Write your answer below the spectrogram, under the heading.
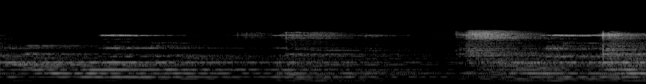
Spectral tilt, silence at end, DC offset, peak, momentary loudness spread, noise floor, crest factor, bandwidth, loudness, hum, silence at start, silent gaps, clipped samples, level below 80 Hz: -2.5 dB/octave; 0 s; under 0.1%; -14 dBFS; 22 LU; -61 dBFS; 26 dB; 10.5 kHz; -33 LUFS; none; 0 s; none; under 0.1%; under -90 dBFS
